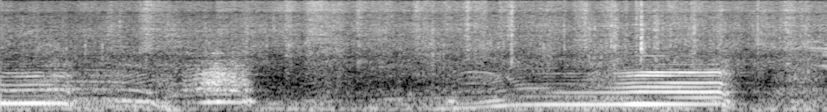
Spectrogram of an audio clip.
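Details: Several moos from cows let outside for the first time: a short low call, a brief higher one, then a long, steady, rising bellow near the end, with faint background noise.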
